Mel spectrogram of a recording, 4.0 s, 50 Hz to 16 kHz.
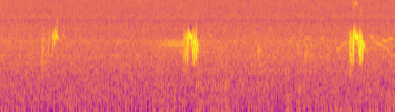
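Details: White wagtail in León's mountains, Spain, May 2019, giving brief high, slightly buzzy call notes: a faint one, then two louder ones about one and a half seconds apart, over low steady background noise.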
